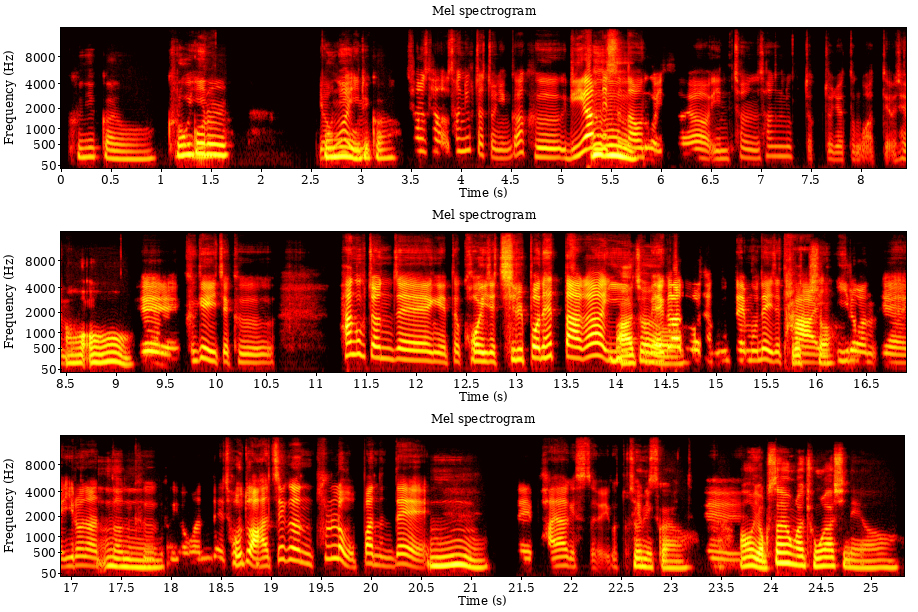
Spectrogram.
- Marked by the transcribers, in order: other background noise; tapping
- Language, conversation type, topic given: Korean, unstructured, 역사 영화나 드라마 중에서 가장 인상 깊었던 작품은 무엇인가요?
